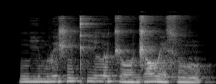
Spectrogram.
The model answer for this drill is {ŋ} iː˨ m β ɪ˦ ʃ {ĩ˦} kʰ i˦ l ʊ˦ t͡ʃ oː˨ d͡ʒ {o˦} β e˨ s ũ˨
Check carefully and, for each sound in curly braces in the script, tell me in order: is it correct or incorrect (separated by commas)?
correct, correct, incorrect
